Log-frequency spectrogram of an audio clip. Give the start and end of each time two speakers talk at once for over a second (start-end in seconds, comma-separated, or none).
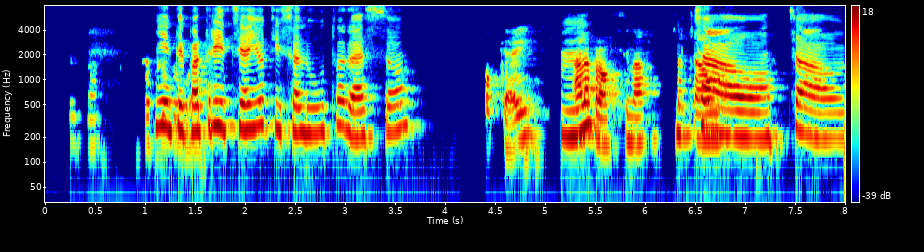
none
